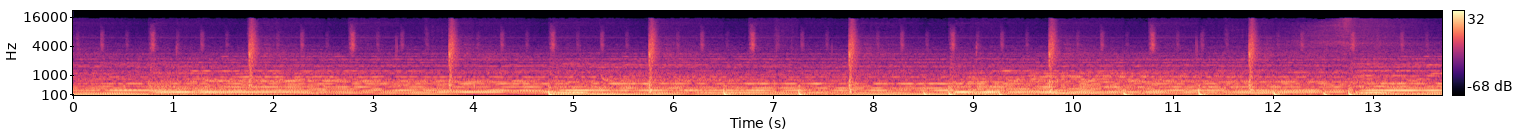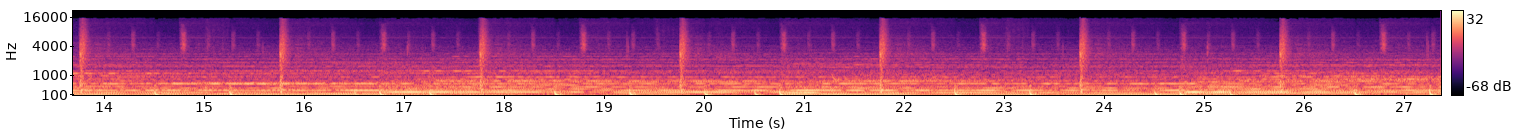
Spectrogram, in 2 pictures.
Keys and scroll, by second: 5.9 b, 6.1 s, 6.2 t, 8.3 ctrl+z, 16.3 s, 16.9 shift+s, 24.2 b, 24.5 d, 24.6 s.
